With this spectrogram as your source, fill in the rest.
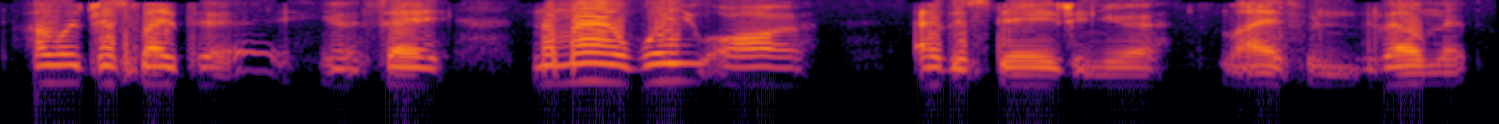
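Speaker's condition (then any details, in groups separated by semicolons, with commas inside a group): Cerebral palsy; from birth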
